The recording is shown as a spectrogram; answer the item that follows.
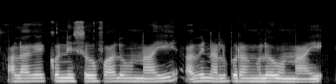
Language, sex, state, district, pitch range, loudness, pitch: Telugu, male, Telangana, Mahabubabad, 140-150 Hz, -14 LUFS, 145 Hz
